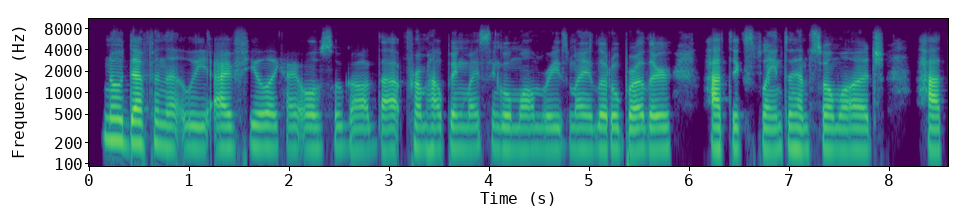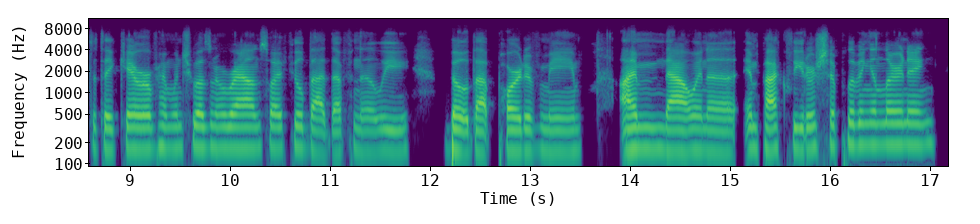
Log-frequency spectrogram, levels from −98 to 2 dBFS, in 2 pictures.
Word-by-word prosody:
No, 215 -1 +3
definitely, 175 -4 +1
I 170 0 +3
feel 170 0 -5
like 170 -1 -2
I 165 0 -4
also 165 0 -4
got 160 0 -5
that 155 0 -1
from 165 -1 -2
helping 165 +1 -3
my 165 0 -5
single 170 -1 -4
mom 160 0 -5
raise 160 0 -5
my 160 0 -3
little 160 0 0
brother 160 +1 +1 0.3
had 165 -1 +5
to 165 - -1
explain 160 0 -5
to 165 - -3
him 160 -1 -1
so 160 0 -1
much, 155 0 -1 0.3
had 155 -1 +3
to 165 - -10
take 155 -1 -1
care 160 -1 +4
of 160 - -1
him 165 -1 -4
when 165 0 -5
she 175 - -5
wasn't 170 0 +1
around, 165 0 +4
so 170 - -2
I 165 - +2
feel 165 0 -3
that 145 -4 0
definitely 145 +1 -5 0.4
built 150 -3 +3
that 145 -2 +2
part 150 0 +3
of 150 +1 -1
me. 150 -1 -4 0.4
I'm 160 +1 +4
now 150 -1 +5
in 155 -1 -2
a 145 -1 -1
impact 160 0 +3
leadership 165 +2 0
living 185 0 -1
and 185 0 -3
learning, 185 0 +1
160 Hz, 190 wpm, -24 LUFS, 155-170 Hz, 0.4 s, had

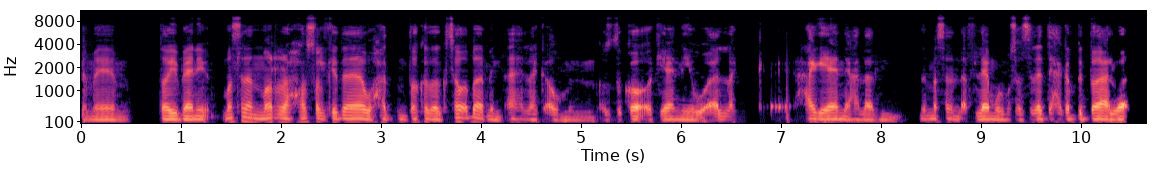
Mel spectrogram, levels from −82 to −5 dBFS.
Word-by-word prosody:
تمام، 80 0 -2 0.3
طيب 90 -1 +4
يعني 85 0 +3
مثلًا 110 +3 0
مَرّة 100 +1 +1
حصل 100 -1 -2
كده 95 +1 +3
وحد 85 0 -2
انتقدك، 85 -1 -2
سواء - - +2
بقى - - +1
من 80 -3 -6
أهلك 85 -3 -6
أو 75 - -2
من 75 0 -10
أصدقائك - - 0
يعني 80 -1 0
وقال 80 +2 0
لك 85 -1 -7 0.6
حاجة 95 -1 +1
يعني 90 -1 +4
على 80 0 -2
ال 75 -1 -7 0.2
مثلًا 90 +1 -4
الأفلام 85 +1 +1
والمسلسلات 80 -1 -2
دي - - -6
حاجات - - -2
بتضيّع 90 -1 +4
الوقت؟ 85 +1 +4
85 Hz, 170 wpm, -26 LUFS, 80-90 Hz, 0.6 s, طيب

